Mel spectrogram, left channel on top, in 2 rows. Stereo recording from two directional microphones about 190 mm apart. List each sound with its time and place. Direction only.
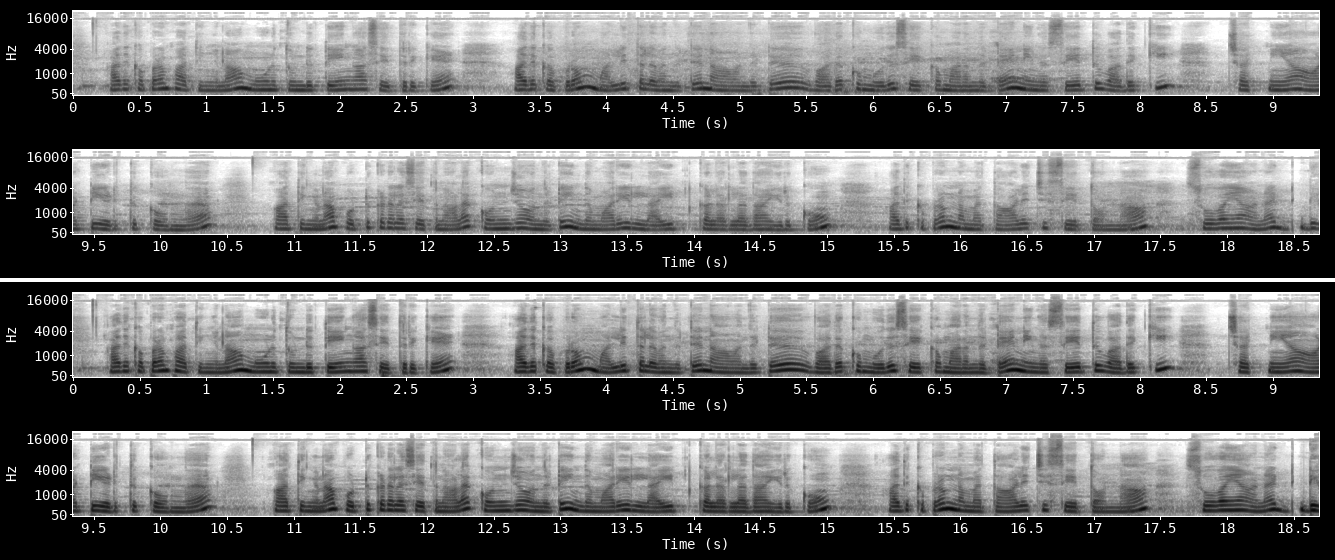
0.3 s a woman's voice: 35° right (ahead or behind)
